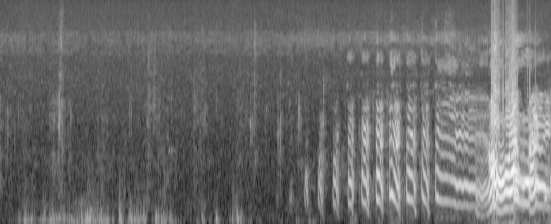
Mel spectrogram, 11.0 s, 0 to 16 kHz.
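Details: Siberian Husky trying to bark beside a yard dog, Panoterai, Jonava district, Lithuania, 15 August 2018 at 20:14. Soft low grunts, then a rapid series of rising harmonic yelps, ending in a loud drawn-out howling bark.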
